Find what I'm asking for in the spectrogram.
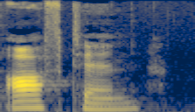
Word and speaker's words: often: And in the word often, the T is actually very light, and the TEN ending sounds like TIN, tin.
